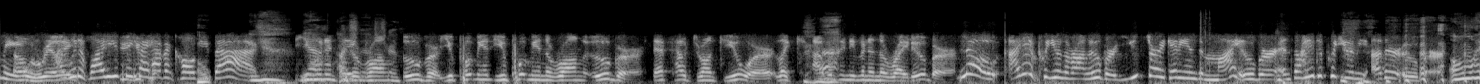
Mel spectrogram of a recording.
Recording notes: We get that other person on the phone to see why they're "ghosting". Today there is a guy on the phone who is not getting a call back from a woman he went on a date with.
